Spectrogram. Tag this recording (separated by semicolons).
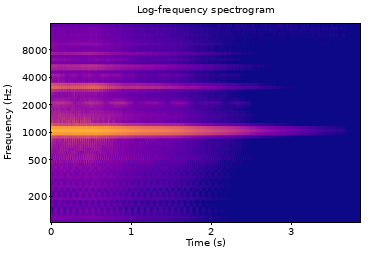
110; acid; blip; bounce; bpm; club; dance; dark; effect; electro; electronic; glitch; glitch-hop; hardcore; house; lead; noise; porn-core; processed; random; rave; resonance; sci-fi; sound; synth; synthesizer; techno; trance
